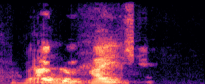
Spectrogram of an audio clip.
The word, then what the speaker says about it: Kogan Page: I think that's how you pronounce it. Is that right? – That's right. – Yeah. – Kogan Page.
